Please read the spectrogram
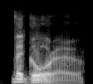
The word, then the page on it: vigoro: British English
